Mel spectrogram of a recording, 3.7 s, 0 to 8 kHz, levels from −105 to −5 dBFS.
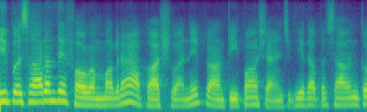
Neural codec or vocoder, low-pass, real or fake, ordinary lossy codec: codec, 16 kHz, 0.5 kbps, FunCodec, trained on Chinese and English, 25 frames a second; none; fake; none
